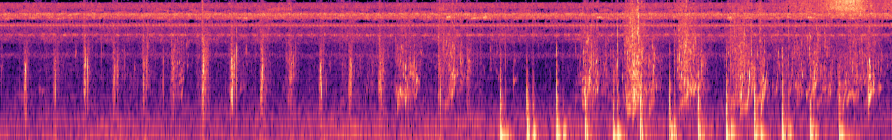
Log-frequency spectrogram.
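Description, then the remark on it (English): Water laps and knocks rhythmically against wooden boats at a lakeside dock, where a luxury pontoon boat is moored, with steady insect chirring in the background. The thumps grow heavier in the second half. “Feeling beautiful for the first time I could remember, I rushed back to the lake.”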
